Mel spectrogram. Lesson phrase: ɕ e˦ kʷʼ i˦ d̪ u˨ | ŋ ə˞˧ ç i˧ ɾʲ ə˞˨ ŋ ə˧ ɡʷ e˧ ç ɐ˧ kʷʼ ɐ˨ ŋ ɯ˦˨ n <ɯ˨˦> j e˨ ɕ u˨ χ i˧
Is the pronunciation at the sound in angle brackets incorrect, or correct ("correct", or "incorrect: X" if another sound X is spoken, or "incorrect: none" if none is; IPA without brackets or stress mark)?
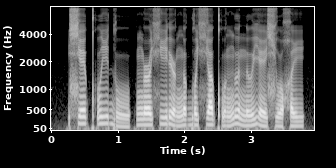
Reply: correct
